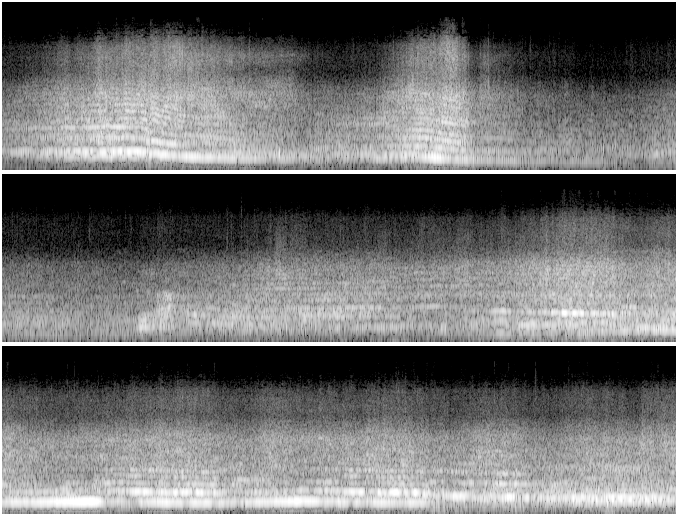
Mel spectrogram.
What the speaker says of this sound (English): the race cars flashed by the grandstands at pretty high speeds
